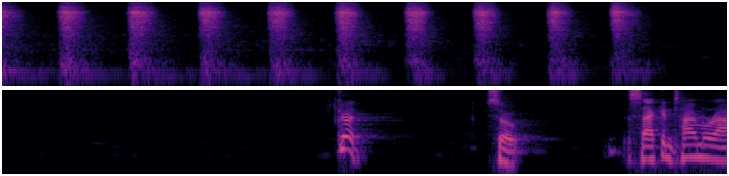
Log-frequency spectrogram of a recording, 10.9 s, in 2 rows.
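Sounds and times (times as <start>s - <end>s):
forceful breaths out during a breathing exercise: 0.0s - 5.0s
speech: 8.0s - 8.3s, 9.2s - 9.4s, 10.0s - 10.8s.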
